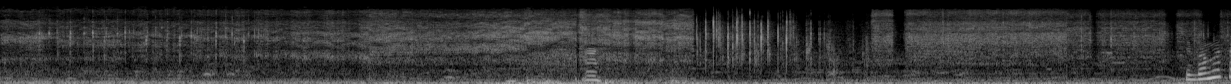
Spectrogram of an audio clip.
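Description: Aerosol can of antifouling paint spraying with a steady hiss onto a saildrive leg and propeller, with a few short ticks partway through.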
